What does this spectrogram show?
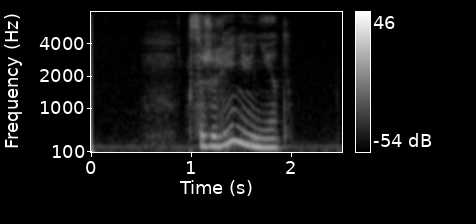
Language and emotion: Russian, neutral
